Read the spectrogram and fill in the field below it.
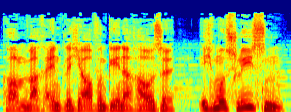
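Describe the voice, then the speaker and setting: A man voicing a kindly but gruff old innkeeper in a storybook tale, scolding in a slightly raised voice. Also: mid-range voice, lively intonation, normal speed, soft background music, close to an everyday voice.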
